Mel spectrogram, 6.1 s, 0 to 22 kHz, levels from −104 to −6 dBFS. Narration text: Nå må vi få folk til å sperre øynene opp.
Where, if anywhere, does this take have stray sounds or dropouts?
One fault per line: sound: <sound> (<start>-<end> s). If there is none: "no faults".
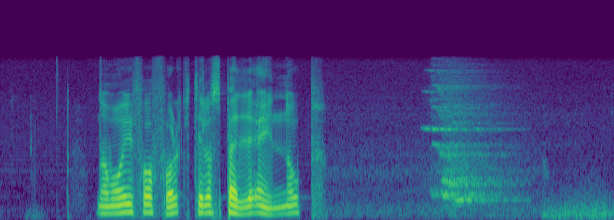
sound: squeak (4.2-5.3 s)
